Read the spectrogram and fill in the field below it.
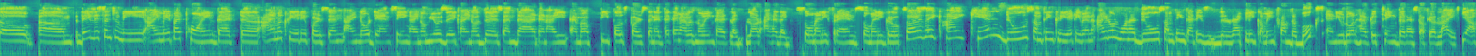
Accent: Gujarat, India; So I'm from the first batch of occupational therapy school in the state of Gujarat

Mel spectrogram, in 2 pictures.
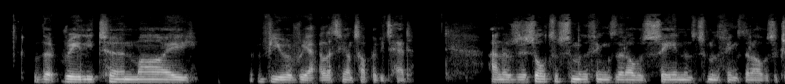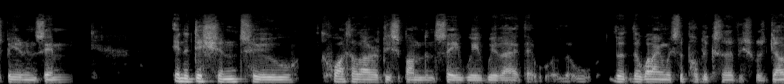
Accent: West Midlands, United Kingdom; born there; I was born in the West Midlands in the UK, which is where I stopped predominantly for the mass part of my life, just moving around a very, very small geographic area.

